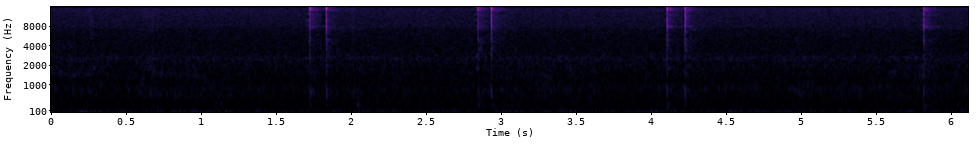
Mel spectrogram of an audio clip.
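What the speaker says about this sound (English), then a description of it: "you can hear my clicking here" Computer mouse clicks during a home cooking-craft live stream, heard as a few sharp double clicks spaced about a second apart over a faint steady background, with no talking.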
